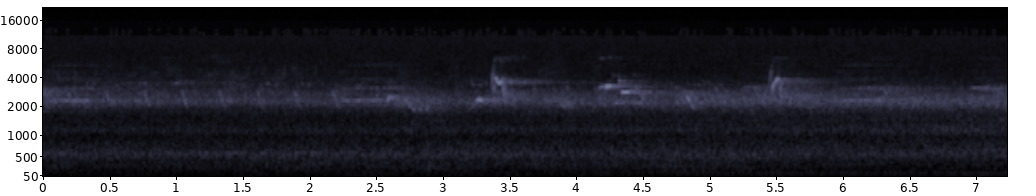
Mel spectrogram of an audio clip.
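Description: Faint background of small songbirds: a few short, sharp high chirps over a steady faint hiss, the owl itself silent.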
